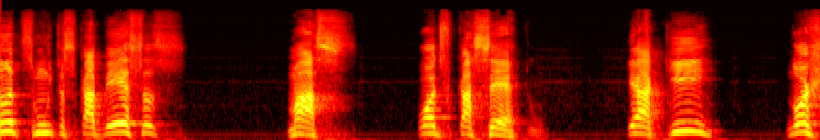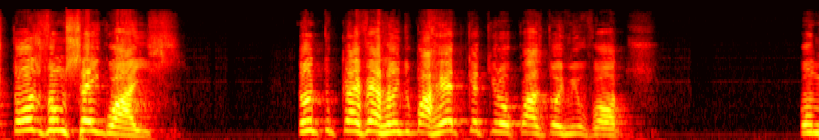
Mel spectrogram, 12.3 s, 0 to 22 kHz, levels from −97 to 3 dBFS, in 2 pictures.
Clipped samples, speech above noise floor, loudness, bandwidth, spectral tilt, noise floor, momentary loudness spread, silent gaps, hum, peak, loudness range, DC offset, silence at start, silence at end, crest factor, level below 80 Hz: under 0.1%; 56 dB; -21 LUFS; 16 kHz; -3 dB/octave; -77 dBFS; 14 LU; none; none; -4 dBFS; 6 LU; under 0.1%; 0 s; 0 s; 18 dB; -62 dBFS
